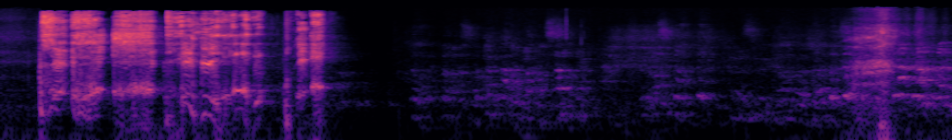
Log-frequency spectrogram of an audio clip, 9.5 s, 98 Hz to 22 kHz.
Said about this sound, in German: Huster 11. Das waren sie, die 11 Huster.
